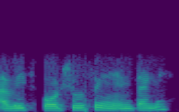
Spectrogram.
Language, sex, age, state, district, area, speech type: Telugu, male, 30-45, Andhra Pradesh, Srikakulam, urban, conversation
